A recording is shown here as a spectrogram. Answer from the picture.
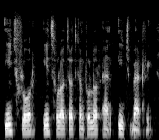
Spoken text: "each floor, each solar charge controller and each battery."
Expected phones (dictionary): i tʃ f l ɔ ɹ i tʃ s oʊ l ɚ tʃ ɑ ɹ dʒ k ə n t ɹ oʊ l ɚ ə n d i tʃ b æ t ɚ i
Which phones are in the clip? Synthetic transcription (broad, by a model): i tʃ f l ɔ ɹ i tʃ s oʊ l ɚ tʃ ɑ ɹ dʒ k ə n t ɹ oʊ l ɚ ə n d i tʃ b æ t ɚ i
